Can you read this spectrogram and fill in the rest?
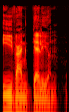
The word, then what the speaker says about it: Evangelion: But yeah, it is definitely hard G, and the Gelion of Evangelion is definitely a hard G.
